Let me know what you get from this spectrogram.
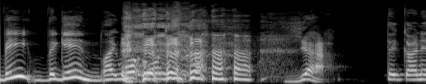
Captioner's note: laugh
